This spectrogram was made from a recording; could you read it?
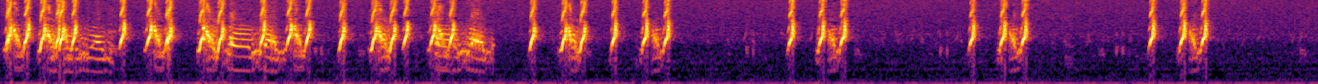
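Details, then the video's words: Dense run of quick, harsh quail notes with gargling nasal tones. It thins out into sparse sharp double notes spaced about a second apart. "Quail k hobsort awaz|Quail/Batair|Batairawaz"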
